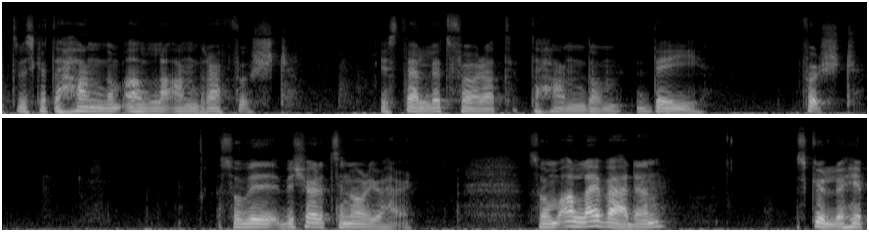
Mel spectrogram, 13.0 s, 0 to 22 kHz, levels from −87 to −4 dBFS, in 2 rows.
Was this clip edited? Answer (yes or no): no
